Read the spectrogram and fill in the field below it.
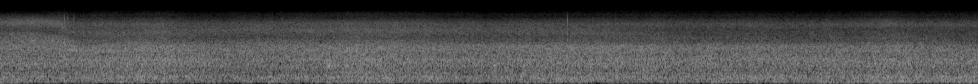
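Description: A strong river current surges below a dam, a loud, unbroken roar of rushing water that holds steady and close throughout.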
